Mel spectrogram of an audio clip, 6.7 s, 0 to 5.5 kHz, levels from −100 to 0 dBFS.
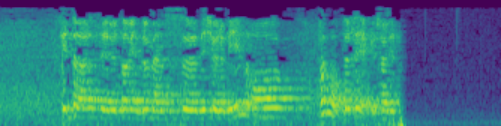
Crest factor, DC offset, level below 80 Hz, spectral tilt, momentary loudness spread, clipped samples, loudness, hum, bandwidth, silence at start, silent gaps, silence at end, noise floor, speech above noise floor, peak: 16 dB; under 0.1%; -38 dBFS; -8 dB/octave; 13 LU; under 0.1%; -15 LUFS; none; 4.7 kHz; 0 s; none; 1.3 s; -58 dBFS; 44 dB; 0 dBFS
